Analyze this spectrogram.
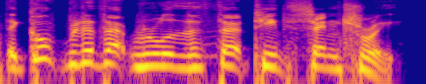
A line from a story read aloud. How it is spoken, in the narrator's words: she said sharply, struggling to hide her disappointment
